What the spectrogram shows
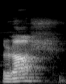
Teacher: লাস্টে যে স্বরধ্বনি রয়েছে, অন্তে যে স্বরধ্বনি রয়েছে সেটা আর নেই। এখানে রাস তালিবস্বয়ের উচ্চারণটাই নির্দিষ্টকরণ হয়েছে। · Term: অন্ত স্বরলোপ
